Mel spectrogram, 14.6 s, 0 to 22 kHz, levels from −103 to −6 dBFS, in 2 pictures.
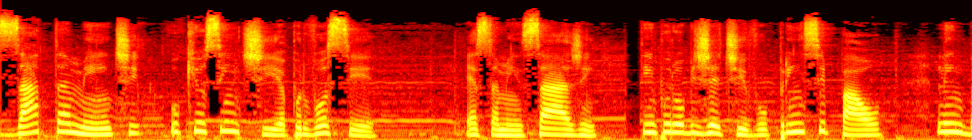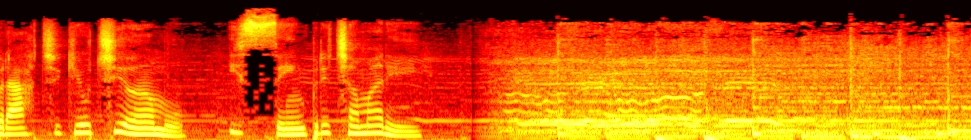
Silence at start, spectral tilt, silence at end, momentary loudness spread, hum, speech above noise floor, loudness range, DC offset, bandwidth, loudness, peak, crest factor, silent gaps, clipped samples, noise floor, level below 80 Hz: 0 s; -4 dB/octave; 0 s; 9 LU; none; 21 dB; 2 LU; 0.4%; 15.5 kHz; -20 LUFS; -2 dBFS; 18 dB; none; under 0.1%; -42 dBFS; -36 dBFS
